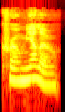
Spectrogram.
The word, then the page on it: chrome yellow: American English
